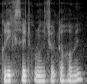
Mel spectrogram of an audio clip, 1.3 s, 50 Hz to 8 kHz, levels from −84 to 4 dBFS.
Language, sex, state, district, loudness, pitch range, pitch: Bengali, male, Tripura, West Tripura, -16 LUFS, 135-140 Hz, 135 Hz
